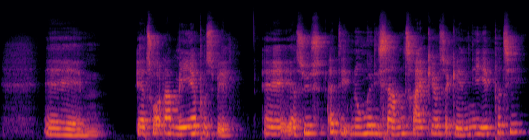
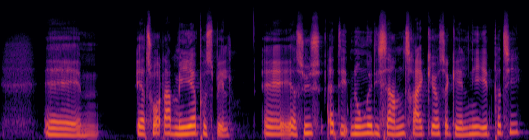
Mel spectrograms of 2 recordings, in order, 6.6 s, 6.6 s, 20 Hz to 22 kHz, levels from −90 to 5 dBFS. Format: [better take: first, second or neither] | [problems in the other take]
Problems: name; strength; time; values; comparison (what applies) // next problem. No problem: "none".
second | room echo; slight; dies away in 0.4 s // off-mic speech; somewhat distant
